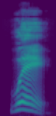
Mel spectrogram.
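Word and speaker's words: 位: repita en voz alta se pronuncia con el cuarto tono we es un clasificador numérico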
